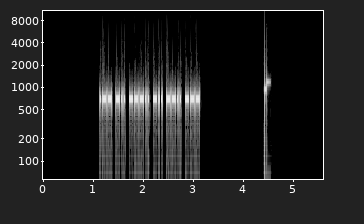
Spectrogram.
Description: Morse code, heard as a keyed tone, about 43 wpm, 700 Hz. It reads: WD8DZO
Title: USA Call Signs - 6 Characters - 2x Character Spacing - 45wpm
